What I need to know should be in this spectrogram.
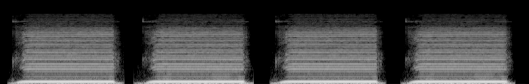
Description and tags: Phone vibration1
call, calling, mobile, phone, telephone, vibrate, vibrating, vibration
